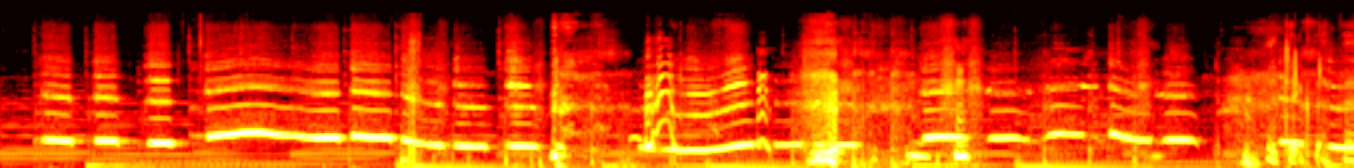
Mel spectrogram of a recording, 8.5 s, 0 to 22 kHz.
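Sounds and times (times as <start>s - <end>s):
slide whistle swooping: 0.2s - 3.4s, 4.0s - 8.4s
laughter: 3.4s - 8.4s.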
